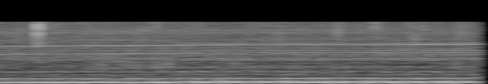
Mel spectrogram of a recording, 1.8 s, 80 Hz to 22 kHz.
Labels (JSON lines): {"label": "anthrophony, boat engine", "recorder": "SoundTrap 500"}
